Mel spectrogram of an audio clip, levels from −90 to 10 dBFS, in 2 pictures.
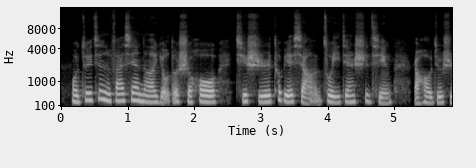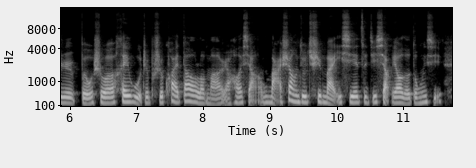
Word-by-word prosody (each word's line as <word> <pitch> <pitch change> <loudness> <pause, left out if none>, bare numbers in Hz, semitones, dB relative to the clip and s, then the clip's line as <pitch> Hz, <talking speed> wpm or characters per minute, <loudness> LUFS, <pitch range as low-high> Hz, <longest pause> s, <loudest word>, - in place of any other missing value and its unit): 我 195 -1 +2
最 240 +5 0
近 255 -2 +1
发 220 0 +1
现 225 0 +2
呢， 185 -2 0
有 180 - 0
的 - - -2
时 - - -1
候 190 -1 +3 0.2
其 205 - 0
实 190 -2 +2
特 255 - -1
别 200 -4 +3
想 225 +3 -2
做 195 - +1
一 175 -1 +1
件 195 +1 -2
事 210 +1 -4
情。 170 -4 -5 0.3
然 - - -1
后 170 -1 -2
就 175 +1 -2
是 170 -3 -1
比 - - -1
如 150 +2 +1
说 165 -1 +2
黑 190 +2 +4
五 190 -2 0
这 170 - -4
不 - - -14
是 - - -2
快 180 - +1
到 200 +1 +2
了 160 -2 +1
嘛， 140 0 -4
然 150 - -4
后 170 +2 -3
想 175 0 -5
马 180 - -1
上 230 -6 +2
就 185 -1 +3
去 190 +1 0
买 180 -4 +2
一 - - -4
些 180 -1 +2
自 180 -1 -6
己 180 - -5
想 190 - +2
要 170 -1 +3
的 150 0 -1
东 165 +4 -5
西。 195 +2 -9
185 Hz, 270 characters per minute, -24 LUFS, 170-200 Hz, 0.3 s, 黑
